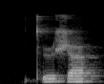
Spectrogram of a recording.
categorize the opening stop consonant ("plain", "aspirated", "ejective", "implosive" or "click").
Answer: ejective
